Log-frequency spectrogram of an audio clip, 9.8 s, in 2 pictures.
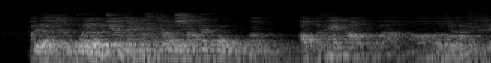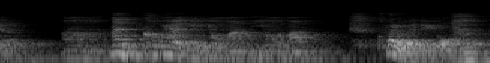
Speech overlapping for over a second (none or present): present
